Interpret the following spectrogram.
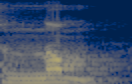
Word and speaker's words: numb: My fingers they goat नम, NUMB, B silent रहेगा.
